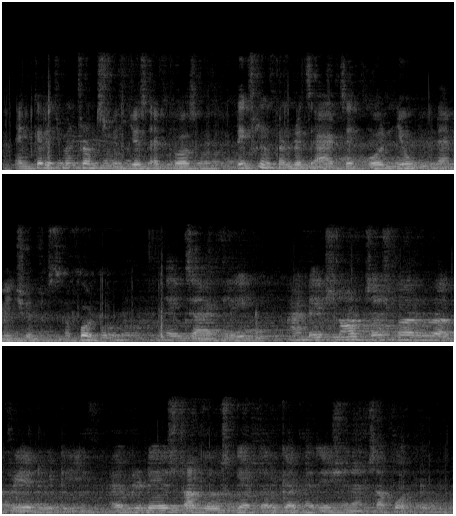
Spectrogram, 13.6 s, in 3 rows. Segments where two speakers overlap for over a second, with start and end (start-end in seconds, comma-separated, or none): none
